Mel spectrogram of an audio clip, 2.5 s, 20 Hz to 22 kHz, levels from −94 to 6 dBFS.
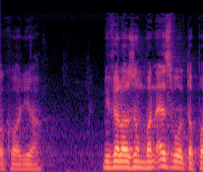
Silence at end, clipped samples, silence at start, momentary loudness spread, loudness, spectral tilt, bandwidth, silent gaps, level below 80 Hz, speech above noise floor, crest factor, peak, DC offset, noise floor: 0 s; under 0.1%; 0 s; 14 LU; -16 LUFS; -6.5 dB/octave; 14.5 kHz; none; -56 dBFS; 38 dB; 16 dB; 0 dBFS; under 0.1%; -54 dBFS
